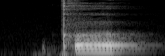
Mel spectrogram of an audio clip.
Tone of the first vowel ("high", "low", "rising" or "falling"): high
